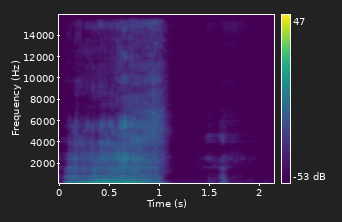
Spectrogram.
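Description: A voice imitates the snoring of people asleep inside a cabin: one long, loud, rattling inhale lasting about a second, followed by a brief pause and a softer, breathy exhale, with no talking.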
